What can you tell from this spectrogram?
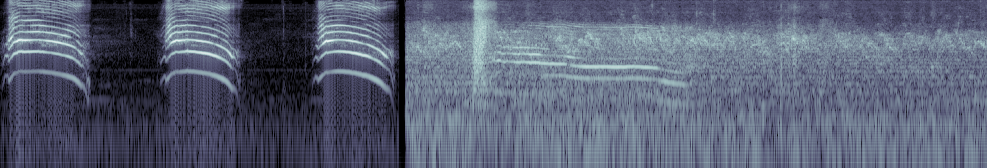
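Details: Domestic cat with three loud, high, arched meows in quick succession, followed by a sudden burst of broad noise and a thin falling whine amid hiss and rumble.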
